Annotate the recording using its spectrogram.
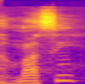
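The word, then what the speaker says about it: Masai: And the the track I'm going to be transitioning to is called Stuck in Masa or Yeah, Masi. Uh it's spelled M A S A I.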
